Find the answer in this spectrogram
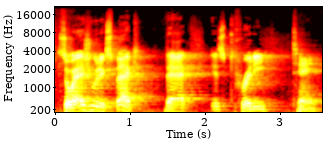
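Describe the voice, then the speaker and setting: In an echoey, reverberant room, a man hosting motorcycle parts install videos gives a casual, step-by-step walkthrough in a plain, folksy manner. His medium-pitched voice is animated and unhurried, with heavy background noise behind it.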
